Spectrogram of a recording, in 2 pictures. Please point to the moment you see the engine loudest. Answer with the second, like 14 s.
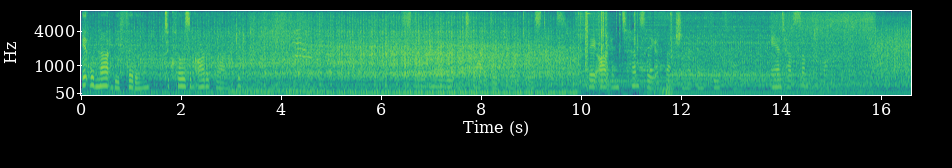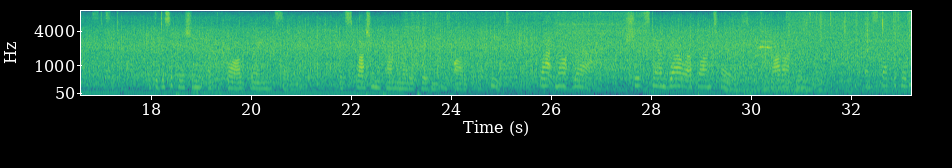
7 s.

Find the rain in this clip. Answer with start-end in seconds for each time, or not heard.
13.8-33.1.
